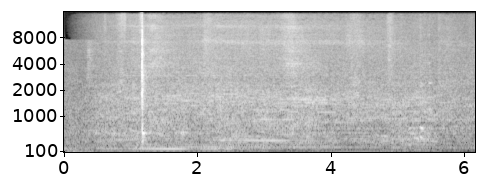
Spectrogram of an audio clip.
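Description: Workshop background with faint, indistinct voices and a low steady hum, broken by one sharp click about a second in and a smaller click near the end.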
